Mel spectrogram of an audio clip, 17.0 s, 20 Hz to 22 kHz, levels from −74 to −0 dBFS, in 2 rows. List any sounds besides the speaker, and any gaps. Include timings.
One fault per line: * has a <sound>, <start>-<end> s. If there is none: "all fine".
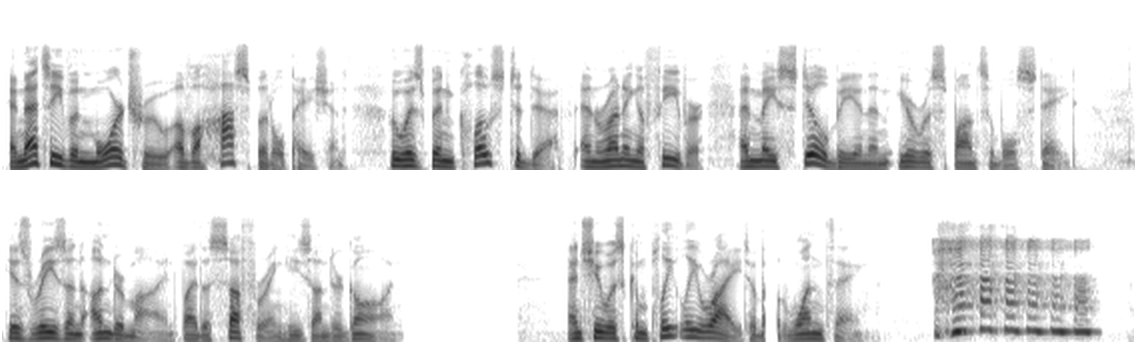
* has a dropout, 14.2-14.3 s
* has a laugh, 15.5-16.7 s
